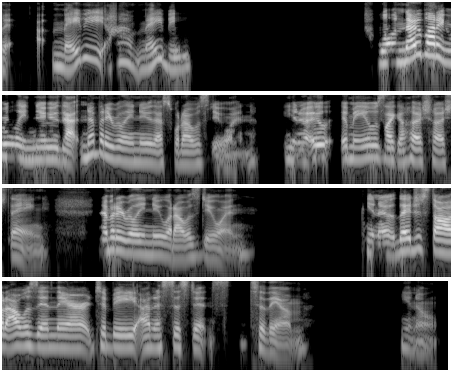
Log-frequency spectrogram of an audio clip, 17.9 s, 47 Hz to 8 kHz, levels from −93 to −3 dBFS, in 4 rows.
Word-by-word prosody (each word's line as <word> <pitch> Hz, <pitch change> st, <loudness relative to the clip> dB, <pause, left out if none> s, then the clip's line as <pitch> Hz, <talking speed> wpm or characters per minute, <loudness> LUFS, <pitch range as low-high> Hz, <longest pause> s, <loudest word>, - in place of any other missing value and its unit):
may -, -, -7 dB, 0.3 s
uh, -, -, -11 dB
maybe, 235 Hz, -, -2 dB
I -, -, -9 dB
ha 245 Hz, -, -11 dB
maybe 175 Hz, -, -6 dB, 1.9 s
Well, 235 Hz, +1 st, +3 dB
nobody 340 Hz, +4 st, +8 dB
really 235 Hz, -5 st, -2 dB
knew 195 Hz, 0 st, 0 dB
that. -, -, +4 dB
Nobody 250 Hz, 0 st, -2 dB
really 180 Hz, -3 st, -5 dB
knew 165 Hz, -1 st, -5 dB
that's 150 Hz, 0 st, -2 dB
what 155 Hz, -, -8 dB
I 150 Hz, -, -1 dB
was 150 Hz, +1 st, -6 dB
doing. 170 Hz, -, -11 dB, 0.3 s
You 195 Hz, -2 st, -7 dB
know, 170 Hz, -, -1 dB
it -, -, +4 dB
w 230 Hz, -, +2 dB, 0.2 s
I -, -, +2 dB
mean, 195 Hz, 0 st, -1 dB
it -, -, -1 dB
was 220 Hz, -1 st, -2 dB
like 190 Hz, -3 st, +1 dB
a 160 Hz, -, -3 dB
hush-hush 165 Hz, -2 st, -2 dB
thing. -, -, -8 dB, 0.6 s
Nobody 220 Hz, +1 st, +3 dB
really 185 Hz, -2 st, -1 dB
knew 170 Hz, -1 st, -6 dB
what 145 Hz, -, -4 dB
I 130 Hz, -, 0 dB
was 150 Hz, +4 st, -9 dB
doing. 165 Hz, +6 st, -10 dB, 1.2 s
You 180 Hz, -, -3 dB
know, 165 Hz, 0 st, 0 dB
they 210 Hz, +5 st, +4 dB
just 245 Hz, +1 st, -1 dB
thought 195 Hz, -4 st, +6 dB
I -, -, +4 dB
was 190 Hz, -1 st, -2 dB
in 170 Hz, 0 st, -2 dB
there 165 Hz, -1 st, +1 dB
to 185 Hz, +1 st, -4 dB
be 170 Hz, -1 st, -2 dB
an 170 Hz, -, -5 dB
assistance 170 Hz, -2 st, +1 dB, 0.2 s
to -, -, -3 dB
them, -, -, -7 dB, 0.9 s
you -, -, -17 dB
know? -, -, -16 dB
185 Hz, 185 wpm, -25 LUFS, 165-215 Hz, 1.9 s, nobody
